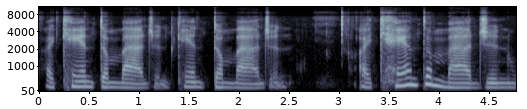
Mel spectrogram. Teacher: the t and can't will change to a d because now it's between two voiced sounds so it will sound like can and the d will move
